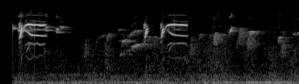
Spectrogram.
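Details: Moroccan wild goldfinch song used to tutor caged goldfinches: bright, high twittering phrases with sharp rising and falling whistles, two loud bursts separated by a softer warbled passage.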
